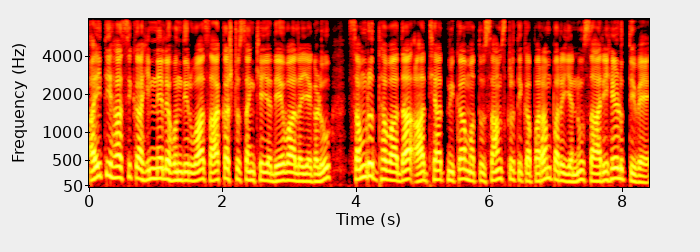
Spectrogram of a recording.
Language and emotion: Kannada, neutral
